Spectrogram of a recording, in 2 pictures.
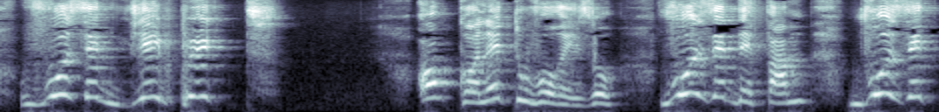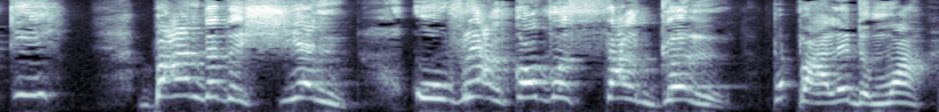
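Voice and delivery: high-pitched, indignant tirade; angry insults. Real, not acted. Streamer cursing women who talk about her, angry. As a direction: hurl the insults, stretching key words out.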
